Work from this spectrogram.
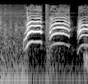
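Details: Puppy crying loudly among littermates vying for attention: two drawn-out, high whines with a rising start and flat ending, then a third beginning, after a quiet lead-in.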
